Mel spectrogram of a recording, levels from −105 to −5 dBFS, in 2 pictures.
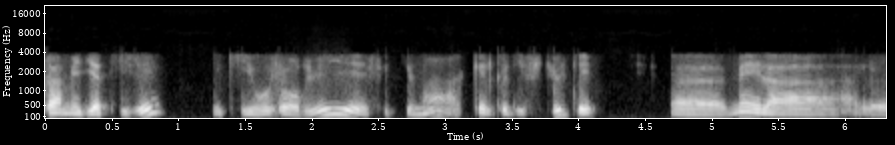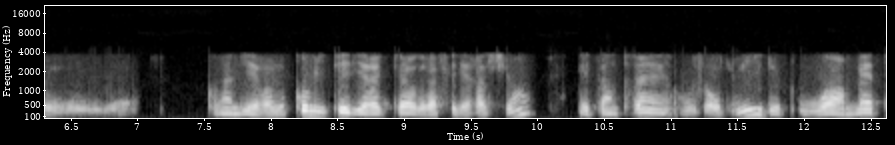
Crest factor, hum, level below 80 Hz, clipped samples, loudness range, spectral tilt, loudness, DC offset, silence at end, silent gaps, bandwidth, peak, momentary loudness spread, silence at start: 20 dB; none; -84 dBFS; under 0.1%; 3 LU; -10.5 dB/octave; -24 LUFS; under 0.1%; 0.1 s; none; 3.9 kHz; -4 dBFS; 13 LU; 0 s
